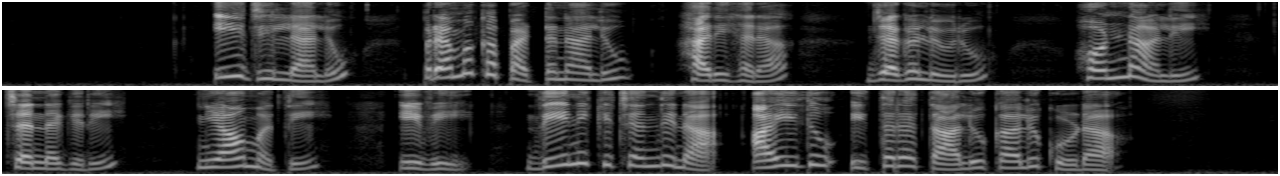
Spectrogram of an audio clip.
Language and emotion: Telugu, neutral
